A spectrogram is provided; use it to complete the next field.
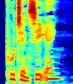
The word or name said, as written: potensering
